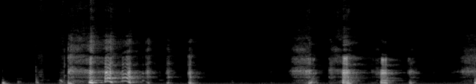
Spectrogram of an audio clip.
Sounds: Laughter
